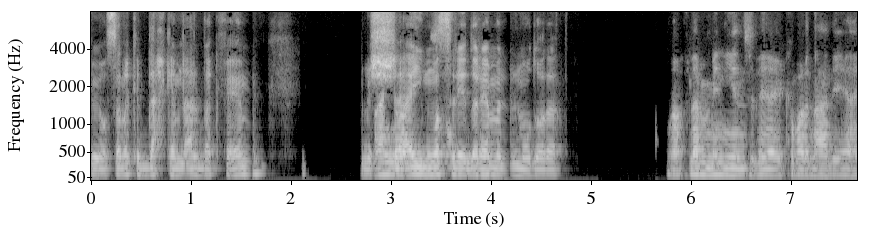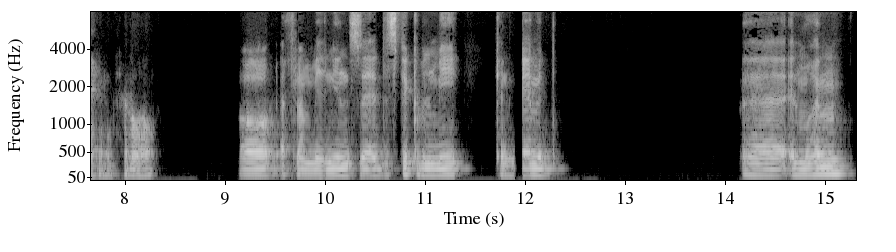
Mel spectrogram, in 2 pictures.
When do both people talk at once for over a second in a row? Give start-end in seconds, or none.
2.8-4.1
